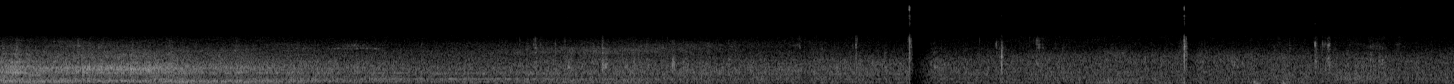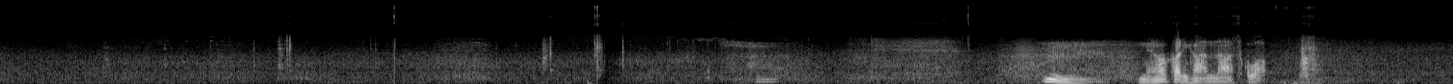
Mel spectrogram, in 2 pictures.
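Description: Wind rushes softly across the microphone outdoors.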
